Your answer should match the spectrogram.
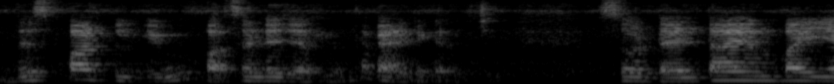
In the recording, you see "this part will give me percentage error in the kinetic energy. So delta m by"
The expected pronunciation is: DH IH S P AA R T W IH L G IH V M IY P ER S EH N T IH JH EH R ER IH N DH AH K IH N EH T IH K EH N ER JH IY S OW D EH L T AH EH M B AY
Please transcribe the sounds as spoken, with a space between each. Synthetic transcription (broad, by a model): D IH S P AA R T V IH L G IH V M IY P ER S EH N T IH JH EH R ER IH N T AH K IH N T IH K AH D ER CH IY S OW D EH L T AH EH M B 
